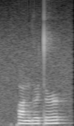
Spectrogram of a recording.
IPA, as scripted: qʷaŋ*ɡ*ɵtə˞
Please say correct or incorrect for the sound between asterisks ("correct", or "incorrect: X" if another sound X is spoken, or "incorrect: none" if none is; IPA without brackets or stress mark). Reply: correct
